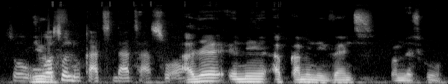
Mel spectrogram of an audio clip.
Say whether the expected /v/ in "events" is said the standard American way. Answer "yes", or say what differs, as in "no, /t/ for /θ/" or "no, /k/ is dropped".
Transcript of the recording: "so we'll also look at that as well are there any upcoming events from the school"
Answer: yes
